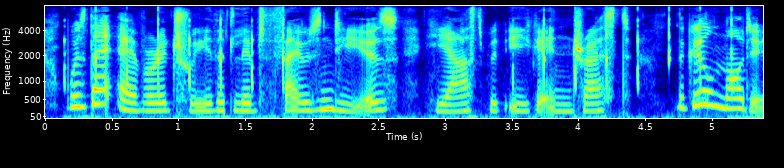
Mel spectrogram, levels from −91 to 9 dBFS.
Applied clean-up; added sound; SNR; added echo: neural mask model Resemble Enhance denoiser.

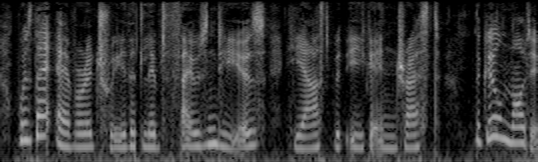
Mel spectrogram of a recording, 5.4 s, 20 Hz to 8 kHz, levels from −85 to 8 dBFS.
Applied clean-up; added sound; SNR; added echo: none; none; none; none.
